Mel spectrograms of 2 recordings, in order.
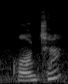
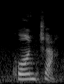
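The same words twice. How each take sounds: First: ¿Concha? soft and rising, a puzzled question. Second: Concha said flat and falling, like a word just read; just read Concha out flatly; flat statement. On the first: Streamer puzzling over a viewer's word, rising question. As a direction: ask ¿Concha? back as if you've never heard it. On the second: Reading the unknown word from chat, flat and falling. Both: Real, not acted.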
